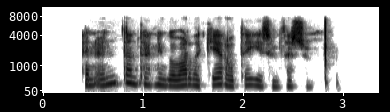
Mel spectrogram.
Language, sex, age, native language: Icelandic, female, 30-39, Icelandic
